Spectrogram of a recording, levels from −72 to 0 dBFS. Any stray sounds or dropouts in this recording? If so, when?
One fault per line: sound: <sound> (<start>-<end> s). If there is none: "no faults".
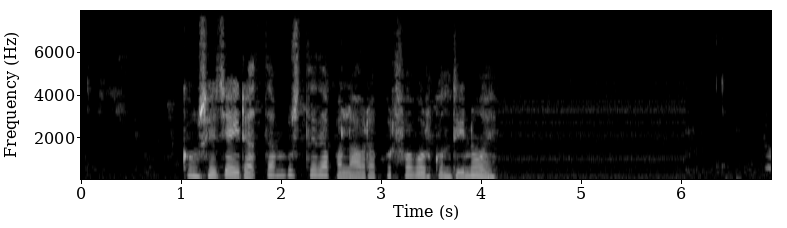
no faults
